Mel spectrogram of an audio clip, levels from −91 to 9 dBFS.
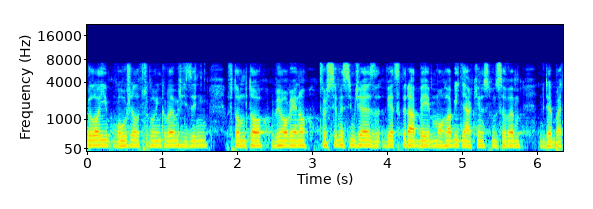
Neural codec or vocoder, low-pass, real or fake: codec, 16 kHz, 4.8 kbps, FACodec; 7.2 kHz; fake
